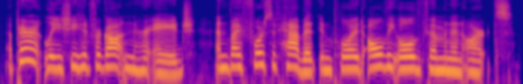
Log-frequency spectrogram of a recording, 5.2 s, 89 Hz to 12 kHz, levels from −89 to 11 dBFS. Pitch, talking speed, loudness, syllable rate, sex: 225 Hz, 195 wpm, -18 LUFS, 5.9 syllables/s, female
